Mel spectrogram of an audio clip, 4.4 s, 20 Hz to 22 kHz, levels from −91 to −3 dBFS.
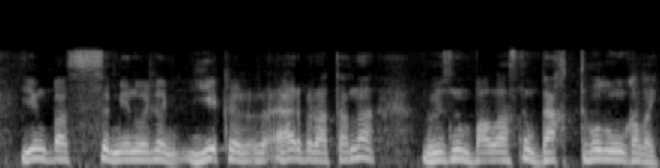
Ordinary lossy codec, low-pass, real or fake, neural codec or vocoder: none; 7.2 kHz; fake; codec, 44.1 kHz, 7.8 kbps, DAC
